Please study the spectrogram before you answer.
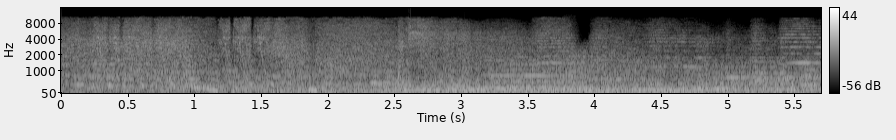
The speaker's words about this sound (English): He crashes into the bridge.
